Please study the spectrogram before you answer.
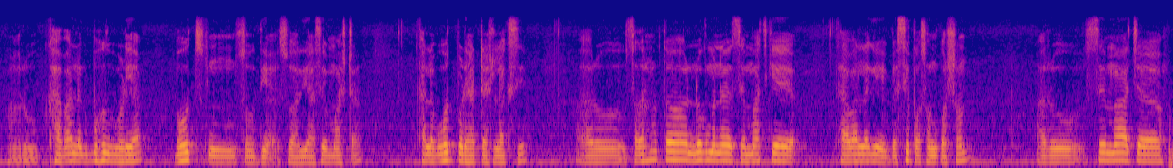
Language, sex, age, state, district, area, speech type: Odia, male, 45-60, Odisha, Subarnapur, urban, spontaneous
